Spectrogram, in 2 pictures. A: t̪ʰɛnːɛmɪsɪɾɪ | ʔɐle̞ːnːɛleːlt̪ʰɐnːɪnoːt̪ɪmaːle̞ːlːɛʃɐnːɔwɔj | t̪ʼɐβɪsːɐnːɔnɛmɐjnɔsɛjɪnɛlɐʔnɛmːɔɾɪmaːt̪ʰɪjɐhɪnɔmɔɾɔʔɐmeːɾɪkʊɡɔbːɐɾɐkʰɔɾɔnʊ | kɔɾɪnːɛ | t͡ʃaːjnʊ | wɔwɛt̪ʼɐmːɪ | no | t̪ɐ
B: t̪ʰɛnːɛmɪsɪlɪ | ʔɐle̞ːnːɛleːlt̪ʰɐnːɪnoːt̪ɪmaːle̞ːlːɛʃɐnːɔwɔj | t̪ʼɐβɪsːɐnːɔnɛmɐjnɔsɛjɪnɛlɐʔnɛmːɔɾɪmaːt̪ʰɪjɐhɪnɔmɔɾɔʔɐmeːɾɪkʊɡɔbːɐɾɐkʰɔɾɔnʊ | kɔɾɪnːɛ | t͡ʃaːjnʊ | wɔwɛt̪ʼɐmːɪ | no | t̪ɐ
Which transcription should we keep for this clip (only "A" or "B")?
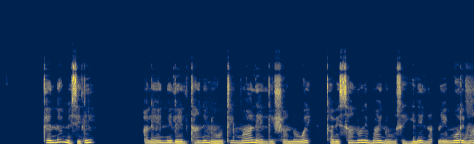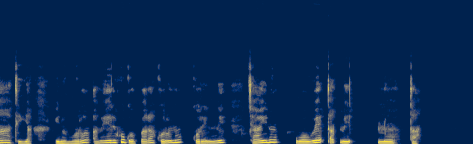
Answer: B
